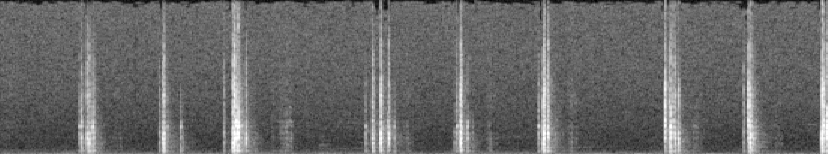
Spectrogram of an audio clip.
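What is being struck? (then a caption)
Cardboard gift box. Long acrylic nails tap the lid of a hollow pink printed heart-shaped cardboard gift box, making a series of short, dry, papery clicks spaced at irregular intervals. Each tap is crisp and bright and dies away almost at once, over a quiet background.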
